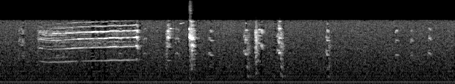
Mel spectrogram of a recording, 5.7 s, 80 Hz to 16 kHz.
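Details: Peregrine falcon pair at a nest site in Płock, Poland, on 4 April 2022, swapping places at the nest many times that day. A drawn-out, harmonic wailing call lasts about a second, then scattered sharp clicks and knocks over a steady low hum.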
